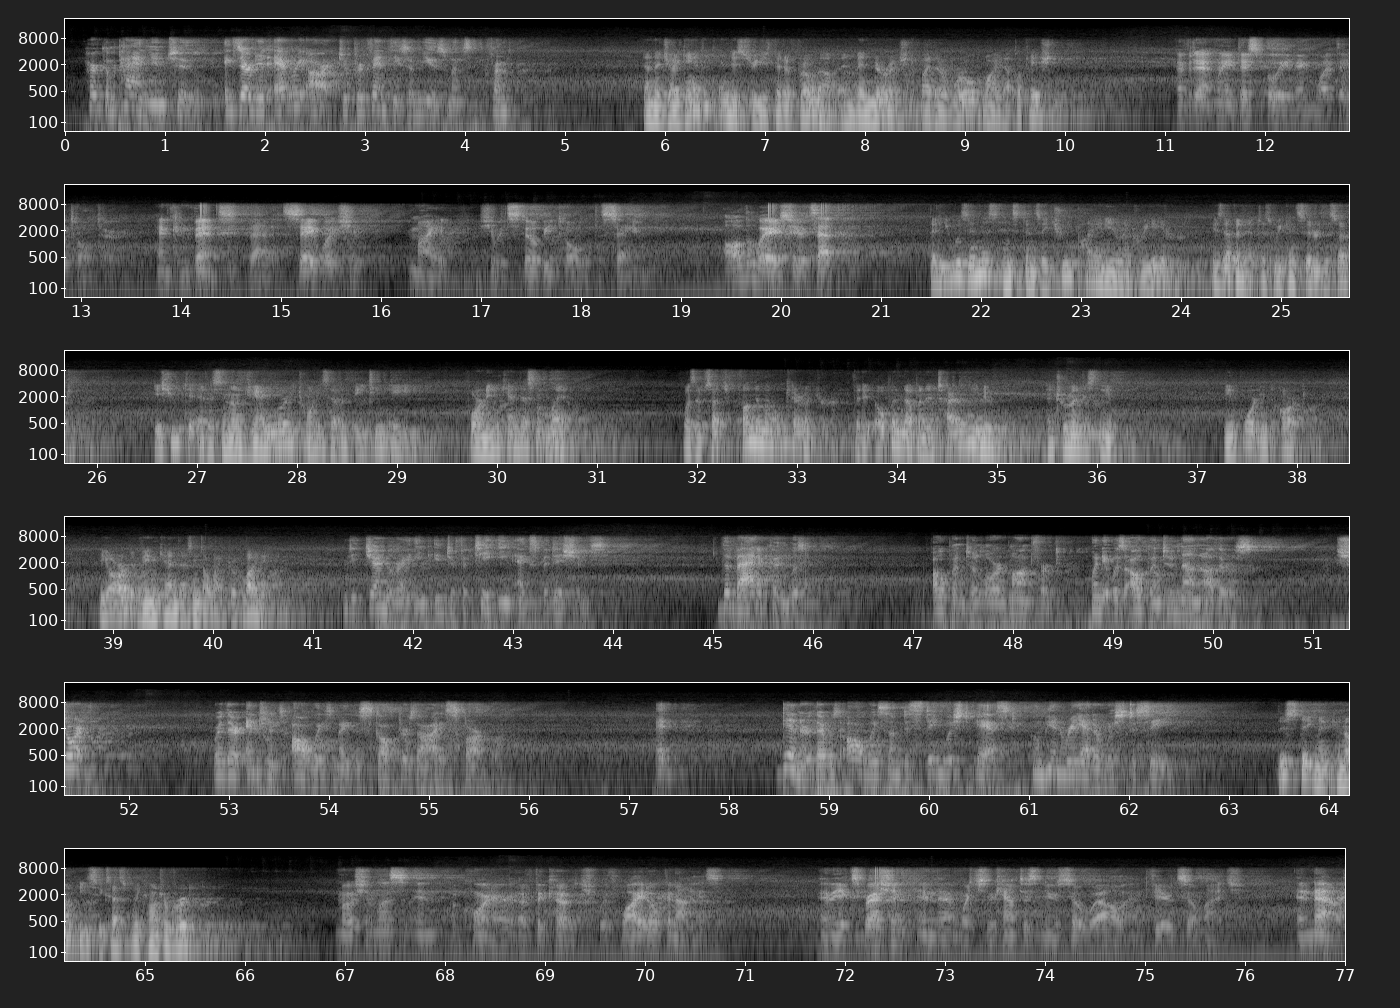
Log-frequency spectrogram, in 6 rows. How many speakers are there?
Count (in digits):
3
